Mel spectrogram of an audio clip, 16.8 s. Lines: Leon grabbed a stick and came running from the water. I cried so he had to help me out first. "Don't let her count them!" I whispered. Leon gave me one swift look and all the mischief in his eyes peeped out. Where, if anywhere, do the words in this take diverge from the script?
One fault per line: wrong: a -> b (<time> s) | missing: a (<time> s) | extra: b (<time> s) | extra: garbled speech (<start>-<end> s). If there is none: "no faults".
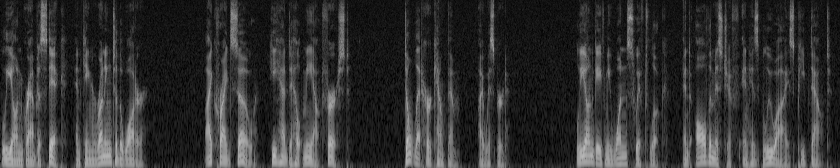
wrong: from -> to (2.2 s)
extra: blue (15.2 s)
